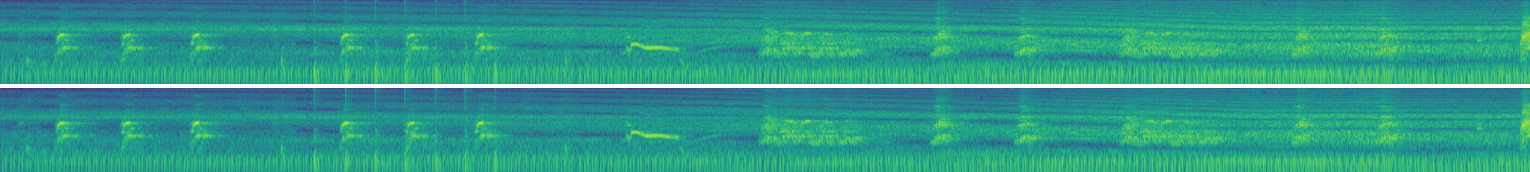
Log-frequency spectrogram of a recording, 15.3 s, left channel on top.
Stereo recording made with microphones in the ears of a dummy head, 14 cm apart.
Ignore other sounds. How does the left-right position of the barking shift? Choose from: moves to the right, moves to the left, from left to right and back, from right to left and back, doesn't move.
doesn't move.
